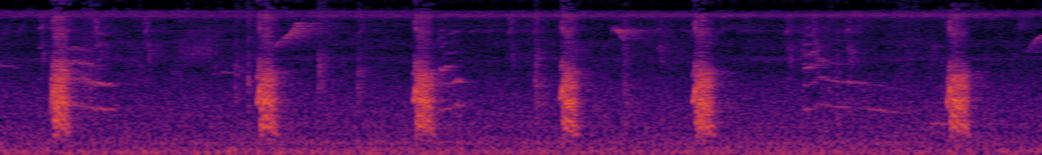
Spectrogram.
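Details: A squirrel gives a warning call of danger: six sharp, abrupt calls spaced about one second apart. Each is short and harsh with a brief tonal tail, set against a steady background hiss.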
